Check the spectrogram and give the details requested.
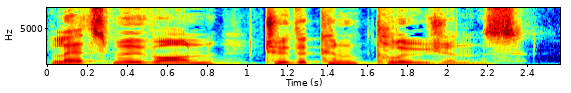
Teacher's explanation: Stressing conclusions because it's the key word in this sentence. The other words stressed are the key words for understanding. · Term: sentence stress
